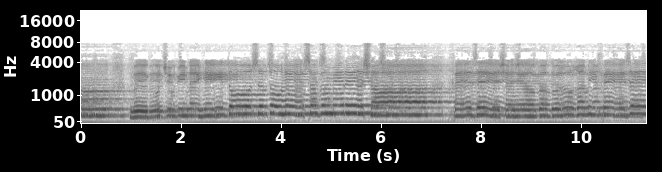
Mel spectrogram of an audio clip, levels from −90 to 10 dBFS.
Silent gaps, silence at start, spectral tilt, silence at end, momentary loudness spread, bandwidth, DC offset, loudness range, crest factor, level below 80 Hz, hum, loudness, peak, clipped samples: none; 0 s; -5.5 dB/octave; 0 s; 5 LU; 8 kHz; 0.5%; 2 LU; 12 dB; -50 dBFS; none; -24 LUFS; -10 dBFS; under 0.1%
